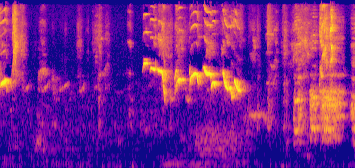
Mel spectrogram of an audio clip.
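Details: Oriental magpie-robin (kacer) in full, lively song: after scattered short chirps, a fast run of clear, rising and falling whistled phrases, followed by harsh, buzzy, scratchy notes.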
